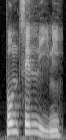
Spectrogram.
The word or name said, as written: Ponzellini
